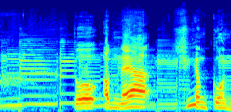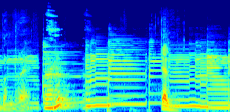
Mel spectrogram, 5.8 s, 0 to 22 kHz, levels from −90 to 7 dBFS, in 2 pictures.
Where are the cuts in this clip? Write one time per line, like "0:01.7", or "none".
none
